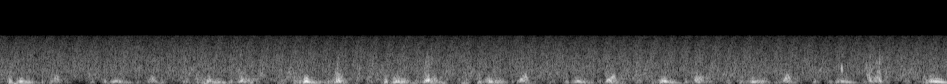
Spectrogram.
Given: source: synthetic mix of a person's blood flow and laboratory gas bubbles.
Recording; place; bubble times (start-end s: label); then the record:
Doppler ultrasound of blood flow; precordium
8.39-8.46 s: bubbles
8.63-8.85 s: bubbles
From the record:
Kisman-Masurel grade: 112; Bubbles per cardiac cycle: 1 to 2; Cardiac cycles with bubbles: 1 to 10%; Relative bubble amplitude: moderate (0.250 to 0.450); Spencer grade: 1 (occasional bubble signal discernible with the cardiac motion signal, with majority of cardiac periods free of bubbles); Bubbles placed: anywhere in the cardiac cycle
